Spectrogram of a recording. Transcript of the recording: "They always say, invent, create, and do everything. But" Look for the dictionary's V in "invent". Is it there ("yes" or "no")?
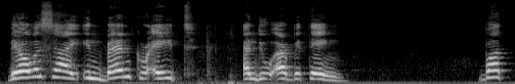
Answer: no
